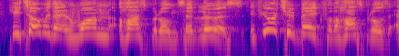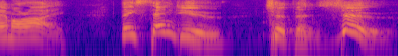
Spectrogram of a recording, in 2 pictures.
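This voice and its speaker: A man from Northern Ireland with a Northern Irish accent, doing a wry, deadpan stand-up set on a club stage. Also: high-pitched. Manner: wry, deadpan storytelling with quick character voices. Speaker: stand-up comedian.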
